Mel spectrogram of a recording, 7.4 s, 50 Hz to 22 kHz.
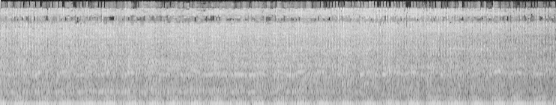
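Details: SRT4 with big cams, big turbo and much larger injectors, first idle after a new starter on a rough estimated fuel setup. A choppy, lumpy idle pulsing about three times a second: rough idle from the untuned fuel map.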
